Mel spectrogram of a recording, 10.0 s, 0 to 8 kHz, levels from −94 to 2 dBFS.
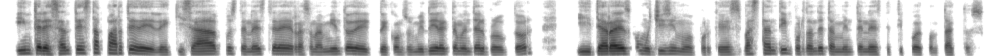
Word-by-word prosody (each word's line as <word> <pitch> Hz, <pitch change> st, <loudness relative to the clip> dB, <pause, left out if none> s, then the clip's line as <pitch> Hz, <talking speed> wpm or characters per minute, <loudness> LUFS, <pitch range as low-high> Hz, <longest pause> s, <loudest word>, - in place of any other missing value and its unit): interesante 165 Hz, +1 st, +4 dB
esta 195 Hz, +3 st, -1 dB
parte 175 Hz, 0 st, +1 dB
de 145 Hz, -4 st, +6 dB
de 120 Hz, -1 st, -5 dB
quizá, 140 Hz, +3 st, +2 dB
pues, 155 Hz, -2 st, -9 dB
tener 135 Hz, -1 st, -3 dB
este 145 Hz, +1 st, 0 dB
razonamiento 130 Hz, +4 st, -2 dB
de 135 Hz, -4 st, +2 dB
de 125 Hz, -, -4 dB
consumir 125 Hz, +2 st, -7 dB
directamente 145 Hz, -1 st, 0 dB
del 145 Hz, -1 st, 0 dB
productor, 120 Hz, -1 st, -4 dB, 0.4 s
y 130 Hz, 0 st, -3 dB
te 140 Hz, -, +4 dB
agradezco 145 Hz, +2 st, +8 dB
muchísimo, 145 Hz, -4 st, -4 dB
porque 120 Hz, -, -7 dB
es 120 Hz, +1 st, -7 dB
bastante 155 Hz, +4 st, -3 dB
importante 145 Hz, -2 st, -4 dB
también 125 Hz, 0 st, -5 dB
tener 125 Hz, 0 st, -3 dB
este 125 Hz, -, -11 dB
tipo -, -, -8 dB
de -, -, -1 dB
contactos. -, -, -10 dB
140 Hz, 180 wpm, -25 LUFS, 125-150 Hz, 0.4 s, agradezco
